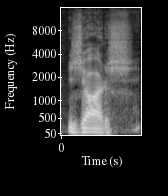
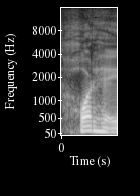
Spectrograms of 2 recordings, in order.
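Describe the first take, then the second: First: The name is said with Portuguese pronunciation. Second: The name is said with Spanish pronunciation. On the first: "Jorge in Portuguese" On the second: "it's Jorge in Spanish"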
